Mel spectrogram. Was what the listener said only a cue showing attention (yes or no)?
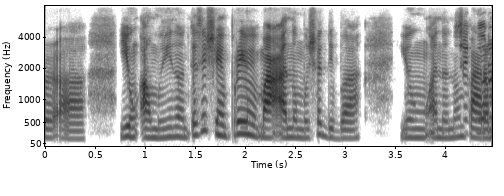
no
